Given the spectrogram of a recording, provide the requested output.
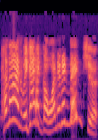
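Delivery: high, pushy cartoon bird; annoying bird voice. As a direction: squeak it out like a bossy little bird. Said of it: "And I do that voice".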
